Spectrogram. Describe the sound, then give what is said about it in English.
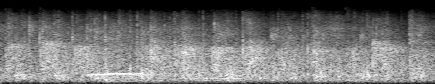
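Audience applause at a talk on stress and security, a continuous, dense wash of clapping from many hands that stays at an even level. “Hey, quick, I would love for just a subtle yet enthusiastic applause for the Daniel Mothershed”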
